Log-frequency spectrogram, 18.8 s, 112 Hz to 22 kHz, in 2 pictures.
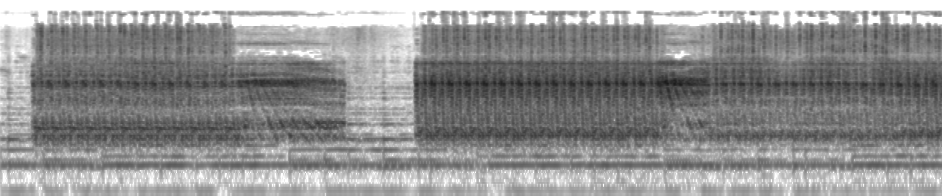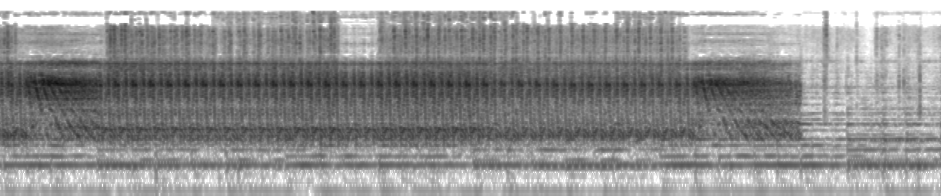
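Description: Battery-powered toy AK47 gun firing its electronic rapid-fire effect, a dense buzzing rattle. A short burst of about three seconds comes first, then one long burst of about thirteen seconds that cuts off near the end. Background music plays underneath.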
